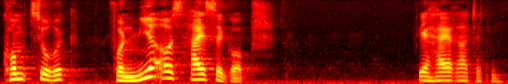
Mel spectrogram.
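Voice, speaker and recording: A woman's voice: deep voice, lively intonation. Solemn, wistful woman narrator. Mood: bitter, solemn. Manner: measured, poetic, solemn. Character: wistful wife looking back, narrating to her husband. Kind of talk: dramatic first-person radio play narration.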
